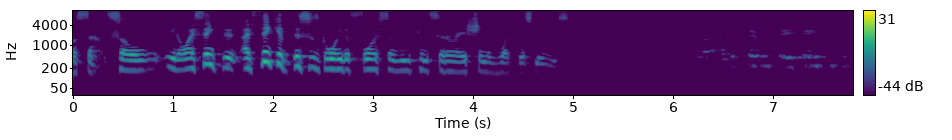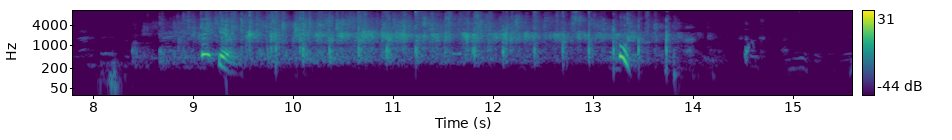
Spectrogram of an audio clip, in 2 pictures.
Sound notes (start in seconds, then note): 8.2 applause; 11.2 applause continues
